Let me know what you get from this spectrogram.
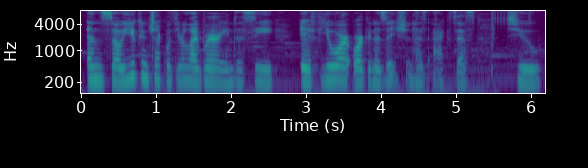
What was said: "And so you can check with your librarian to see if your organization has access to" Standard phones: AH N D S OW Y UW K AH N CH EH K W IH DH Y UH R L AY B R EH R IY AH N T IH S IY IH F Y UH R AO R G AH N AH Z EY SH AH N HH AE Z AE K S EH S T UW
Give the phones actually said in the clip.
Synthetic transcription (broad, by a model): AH N S OW Y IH K AH N CH EH K W IH DH Y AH R L AY B R EH R IY AH N T IH S IY IH F Y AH R AO R G AH N AH Z EY SH AH N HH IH Z AE K S EH S T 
